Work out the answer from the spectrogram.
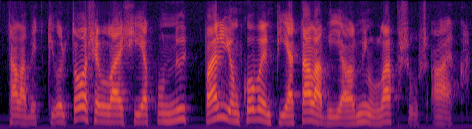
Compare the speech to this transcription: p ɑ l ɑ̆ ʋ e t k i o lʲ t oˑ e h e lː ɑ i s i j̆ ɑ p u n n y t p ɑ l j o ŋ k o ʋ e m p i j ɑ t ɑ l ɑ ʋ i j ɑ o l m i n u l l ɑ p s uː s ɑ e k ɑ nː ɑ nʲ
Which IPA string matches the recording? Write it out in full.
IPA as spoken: t ɑ l ɑ̆ ʋ e t k i o lʲ t oˑ e s e lː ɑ i s i j̆ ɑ k u n n y t p ɑ l j o ŋ k o ʋ e m p i j ɑ t ɑ l ɑ ʋ i j ɑ o l m i n u l l ɑ p s uː s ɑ e k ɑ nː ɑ nʲ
